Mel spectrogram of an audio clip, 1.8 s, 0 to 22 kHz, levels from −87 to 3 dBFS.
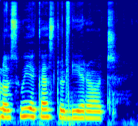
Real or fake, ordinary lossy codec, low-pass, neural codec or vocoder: fake; none; none; vocoder, 44.1 kHz, 128 mel bands every 512 samples, BigVGAN v2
